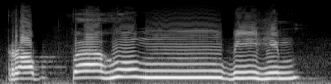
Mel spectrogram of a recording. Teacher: dengan bibir terkatup, kedua belah bibir terkatup sambil mendengung sebanyak 2 sampai 2,5 ketukan. Rabbahum bihim, mem sukun atau mem mati bertemu dengan huruf ba. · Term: ikhfa syafawi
